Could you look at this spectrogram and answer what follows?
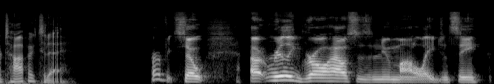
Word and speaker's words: GroHaus: And GroHaus, did I say it right?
